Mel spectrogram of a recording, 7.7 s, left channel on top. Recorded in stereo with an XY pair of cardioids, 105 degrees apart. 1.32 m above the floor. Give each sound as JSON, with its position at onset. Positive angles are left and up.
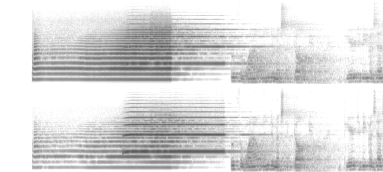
{"t": 0.6, "sound": "a trumpet", "azimuth_deg": 60, "distance_m": 0.9}
{"t": 2.4, "sound": "a trumpet", "azimuth_deg": -60, "distance_m": 0.7}
{"t": 4.6, "sound": "a man speaking", "azimuth_deg": -45, "distance_m": 2.0}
